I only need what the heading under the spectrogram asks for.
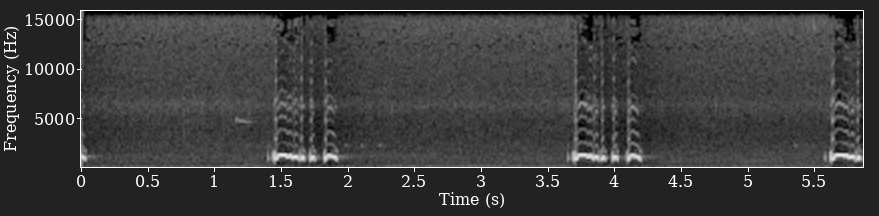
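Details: Lure recording of a zebra dove, meant to coax a silent dove to sing, with three soft cooing phrases about two seconds apart, each an upslurred coo trailing into two or three rapid clipped notes over quiet background hiss.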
